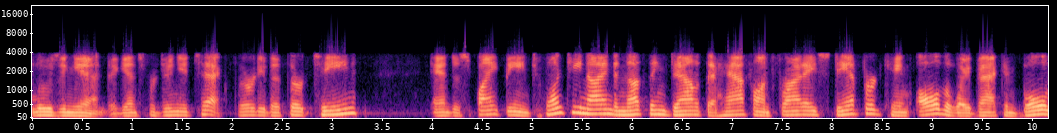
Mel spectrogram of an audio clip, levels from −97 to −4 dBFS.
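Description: Tandem speech coding runs throughout the clip: the speech appears to have passed through two low-rate speech coders in sequence, which fits iLBC followed by G.729A. The second coder re-encoded the first one's already degraded output, leaving the speech rougher, noisier, muffled and warbly, with nothing above 3.8 kHz.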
